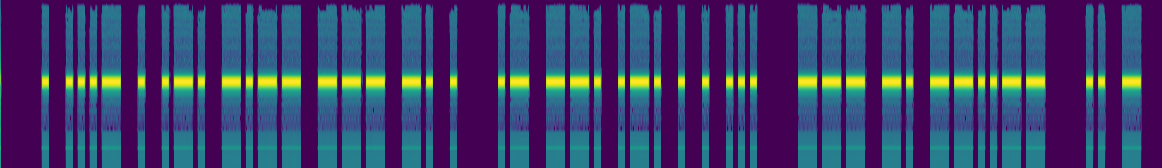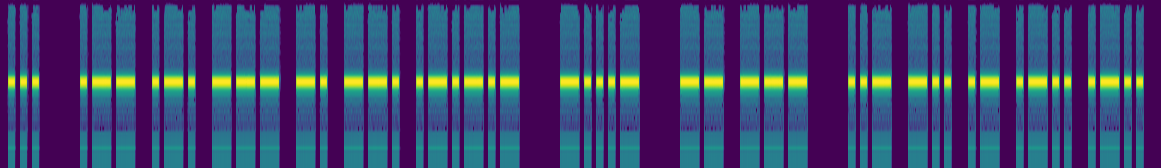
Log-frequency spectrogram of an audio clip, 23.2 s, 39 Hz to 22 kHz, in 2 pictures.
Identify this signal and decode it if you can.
Morse code, heard as a keyed tone, about 20 wpm, 1000 Hz. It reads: EVERYONE AGREES ON, IT S WRONG. <BT> MO UDALL
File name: qotdfiles / 20wpm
